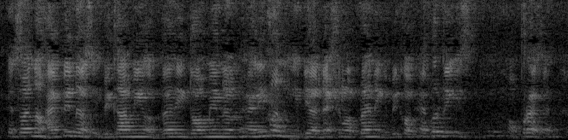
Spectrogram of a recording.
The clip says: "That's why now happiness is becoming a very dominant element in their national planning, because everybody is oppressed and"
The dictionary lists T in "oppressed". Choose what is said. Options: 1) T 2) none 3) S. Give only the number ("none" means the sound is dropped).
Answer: 2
